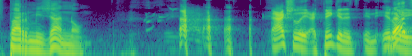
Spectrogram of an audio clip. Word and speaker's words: Parmigiano: Okay, if you really want to say it correctly, it's Parmigiano.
